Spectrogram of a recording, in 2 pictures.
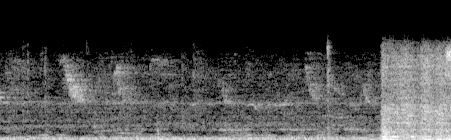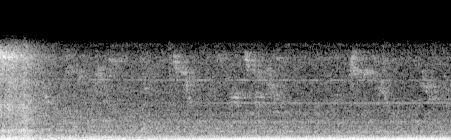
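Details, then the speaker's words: Engine restarted after reinstalling the unplugged crankshaft position sensor: cranks briefly, catches near three seconds and settles into a steady, even idle with no misses; a loose or damaged crank sensor causes no-start, now running normally. "Como vemos que el motor está funcionando"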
